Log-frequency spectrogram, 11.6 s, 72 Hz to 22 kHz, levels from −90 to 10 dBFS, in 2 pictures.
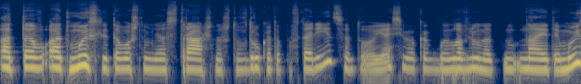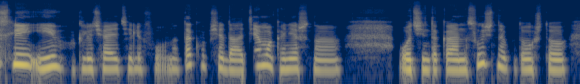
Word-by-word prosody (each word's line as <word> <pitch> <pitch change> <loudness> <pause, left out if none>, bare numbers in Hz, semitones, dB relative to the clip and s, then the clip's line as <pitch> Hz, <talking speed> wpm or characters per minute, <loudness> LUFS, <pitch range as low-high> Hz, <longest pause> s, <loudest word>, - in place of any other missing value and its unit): от 220 -3 +5
тов 225 -1 +5
от 225 -3 +6
мысли 220 -1 +6
того, 205 +1 0
что 205 - -7
мне 195 -1 -1
страшно, 195 -1 0
что 195 - -11
вдруг 210 +1 -1
это 190 -1 -5
повторится, 210 - -2
то 95 - -6
я 105 +4 -2
себя 210 -2 -5
как 200 -1 -7
бы 200 0 -4
ловлю 205 +1 +2
на 190 -2 0
т 185 - -29
ну, 200 - -3
на 200 -1 +3
этой 190 0 0
мысли 280 +7 +6
и 240 -4 +1
выключаю 200 +1 -4
телефон. 205 +1 -10
А - - -12
так, 260 +4 -5
вообще 225 -3 -6
да, 185 -2 -3
тема, 250 +6 -3
конечно, 195 -2 -6 0.6
очень 195 0 -1
такая 190 0 -2
насущная, 250 +5 -3
потому 195 -1 -5
что, 190 0 -4
205 Hz, 195 wpm, -20 LUFS, 195-220 Hz, 0.6 s, от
